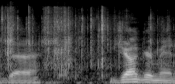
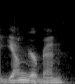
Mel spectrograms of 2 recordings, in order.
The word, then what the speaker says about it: Jungerman: We have, like I said, we have that street around here called Jungerman, and every time some fake Scandinavian tries to pronounce it, they say Youngerman.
